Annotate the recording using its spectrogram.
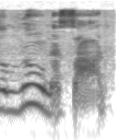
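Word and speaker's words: Lughnasadh: called lmas or lug lug nasad uh pronounced lunasad by the Kelts is the first of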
